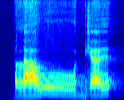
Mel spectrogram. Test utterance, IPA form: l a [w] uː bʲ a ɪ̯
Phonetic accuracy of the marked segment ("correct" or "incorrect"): correct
